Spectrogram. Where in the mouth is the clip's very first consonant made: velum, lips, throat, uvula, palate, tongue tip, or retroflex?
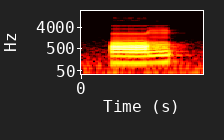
velum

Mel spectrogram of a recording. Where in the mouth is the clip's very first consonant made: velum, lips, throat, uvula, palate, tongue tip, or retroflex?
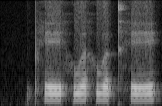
lips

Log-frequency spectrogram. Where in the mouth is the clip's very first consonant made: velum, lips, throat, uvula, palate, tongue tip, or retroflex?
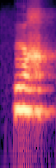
uvula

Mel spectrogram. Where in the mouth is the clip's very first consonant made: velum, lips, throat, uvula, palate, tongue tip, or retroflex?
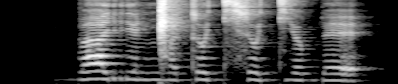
lips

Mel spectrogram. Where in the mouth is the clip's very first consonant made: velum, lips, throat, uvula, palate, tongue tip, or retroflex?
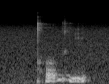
velum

